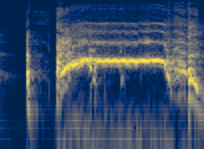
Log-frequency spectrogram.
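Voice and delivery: high, loud real cackle; burst of laughter. Real, not acted. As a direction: crack up at your own verse. Laughing at her old rap.

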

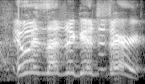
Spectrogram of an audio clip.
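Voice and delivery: words squeezed out through high laughter; laughing. Real, not acted. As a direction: laugh as you say it. Laughing over a lost shirt.

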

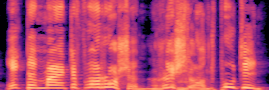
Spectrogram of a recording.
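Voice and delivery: very high squeaky mock voice; mocking impression. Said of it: "En dan ga jij".

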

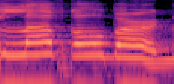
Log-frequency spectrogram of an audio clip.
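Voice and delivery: slow, laughing through the name. Real, not acted. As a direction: crack up on the name.

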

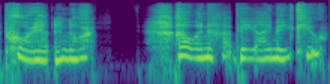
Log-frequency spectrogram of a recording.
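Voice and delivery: put-on high, sorrowful young sister's voice; unhappy Marianne.

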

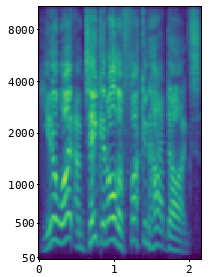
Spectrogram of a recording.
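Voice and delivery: loud, high, commanding rant; exasperated King Dedede. Acted. King seizing hot dogs to ration them, exasperated. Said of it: "King D D D is like".

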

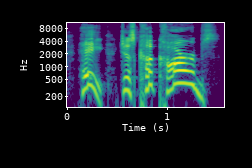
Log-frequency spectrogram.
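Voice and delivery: high, slow, hammed-up sales pitch; mock diet pitch. Mocking the diet industry to listeners, a slow high hammed-up pitch. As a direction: sell it like a carnival barker, hugely overblown.

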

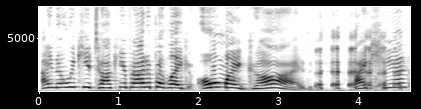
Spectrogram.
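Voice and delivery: high, loud, drawn out at the end; overwhelmed gushing. Real, not acted. Co-host raving about the actor in tights, overwhelmed gushing. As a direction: gush helplessly, stretching the final exclamation.

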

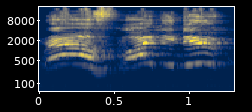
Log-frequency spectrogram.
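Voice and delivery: very high, loud wail of betrayal; hammed-up anguished protest; dying bandit cry. Shot bandit crying out to comrade Ralph, anguished. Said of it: "It's like".

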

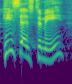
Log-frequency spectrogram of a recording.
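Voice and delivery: usual speaking voice

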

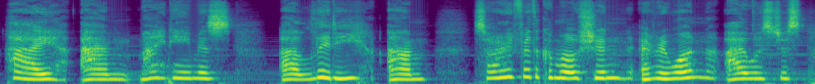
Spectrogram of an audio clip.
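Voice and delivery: high, timid little voice; nervous, apologetic kid creature; little bullywug. Acted. Young bullywug explaining herself to Ma Goblin, high and timid. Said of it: "looks up and goes".

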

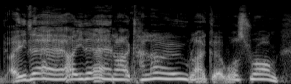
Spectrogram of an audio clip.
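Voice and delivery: high, urgent call through a locked door. Retold or imitated. Husband at the neighbour's door calling out, high and urgent. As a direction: call out to someone behind a door. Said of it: "we're going".

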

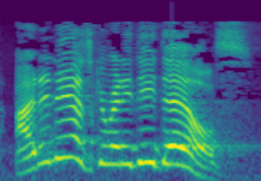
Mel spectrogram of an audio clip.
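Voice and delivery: high, loud self-justification; protesting. Acted. Adam explaining himself to Hashem, high loud protest.

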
